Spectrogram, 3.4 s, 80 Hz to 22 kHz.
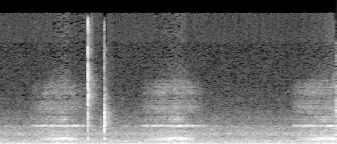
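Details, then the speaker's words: Motif Roam electric breast pump in massage mode, switching from level 1 up to levels 2 and 3, slight pause then ramp-up: soft rhythmic whooshing cycles about every 1.2 seconds, faint whine, two clicks; breast pump running. "I'm going to go up to level 2 and 3, and you'll kind of hear like a slight pause and then ramp up."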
